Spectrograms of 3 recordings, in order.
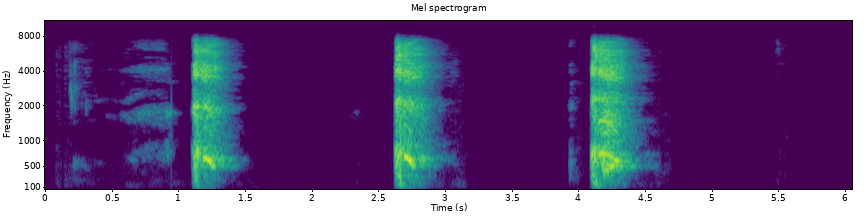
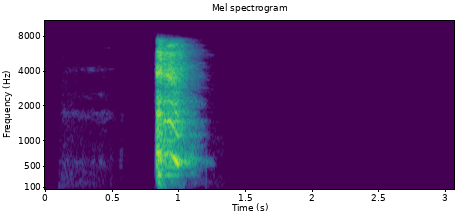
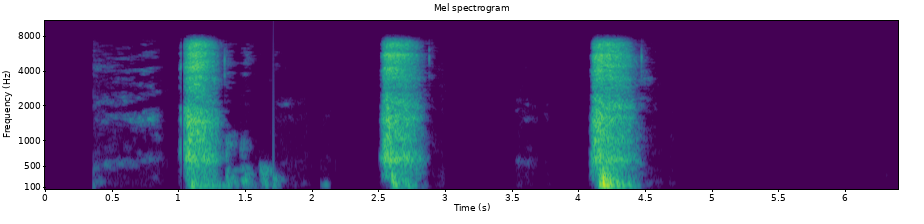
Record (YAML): three_cough_length: 6.1 s
three_cough_amplitude: 31825
three_cough_signal_mean_std_ratio: 0.26
cough_length: 3.1 s
cough_amplitude: 26897
cough_signal_mean_std_ratio: 0.21
exhalation_length: 6.4 s
exhalation_amplitude: 25245
exhalation_signal_mean_std_ratio: 0.26
survey_phase: beta (2021-08-13 to 2022-03-07)
age: 18-44
gender: Female
wearing_mask: 'No'
symptom_none: true
symptom_onset: 12 days
smoker_status: Never smoked
respiratory_condition_asthma: true
respiratory_condition_other: false
recruitment_source: REACT
submission_delay: 1 day
covid_test_result: Negative
covid_test_method: RT-qPCR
